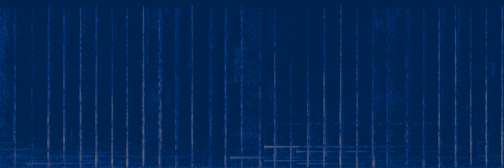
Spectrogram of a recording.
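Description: Cupped hands slapping down the legs in quick, uneven light slaps, about four or five a second, over soft background music of held notes.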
